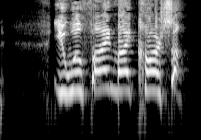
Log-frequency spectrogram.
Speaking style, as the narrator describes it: From the door, John desperately tried to add

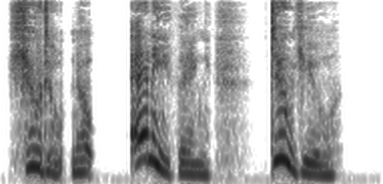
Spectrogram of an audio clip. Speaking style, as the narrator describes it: She cried

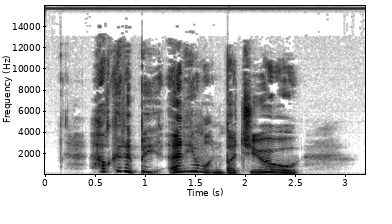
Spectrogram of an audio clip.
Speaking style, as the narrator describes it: She gasped between her sobs

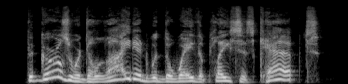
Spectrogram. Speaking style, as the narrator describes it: piped the old voice

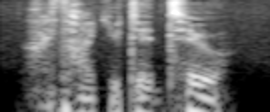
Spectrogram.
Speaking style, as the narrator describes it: I replied, attempting to force out a falsified chuckle

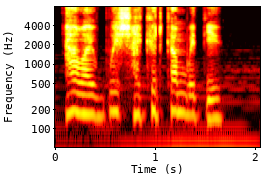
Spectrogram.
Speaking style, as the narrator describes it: cried

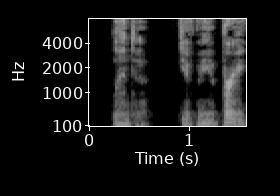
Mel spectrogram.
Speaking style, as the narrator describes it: he muttered

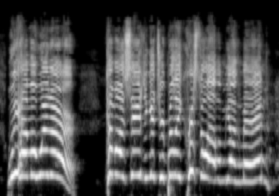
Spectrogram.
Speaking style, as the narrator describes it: quickly yells

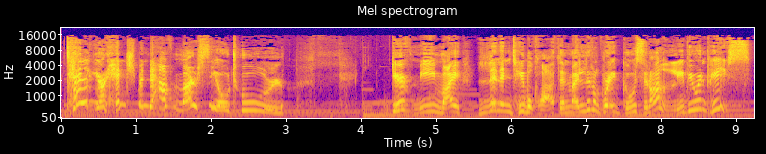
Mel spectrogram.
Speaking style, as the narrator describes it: said Tim, laughing all the while

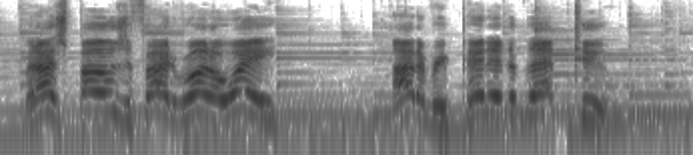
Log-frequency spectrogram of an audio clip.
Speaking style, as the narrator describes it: as the train gathered speed and the distance between us widened, she shouted after us

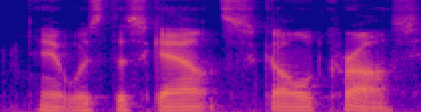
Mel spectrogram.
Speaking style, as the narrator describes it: said

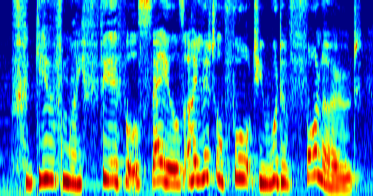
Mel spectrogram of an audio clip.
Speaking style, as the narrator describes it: Cleopatra pleads

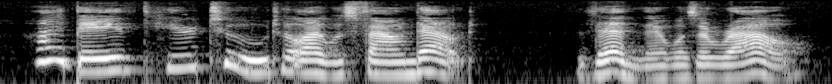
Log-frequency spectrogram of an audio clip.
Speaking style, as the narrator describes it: she answered dreamily

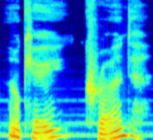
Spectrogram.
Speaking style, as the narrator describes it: I muttered to myself

